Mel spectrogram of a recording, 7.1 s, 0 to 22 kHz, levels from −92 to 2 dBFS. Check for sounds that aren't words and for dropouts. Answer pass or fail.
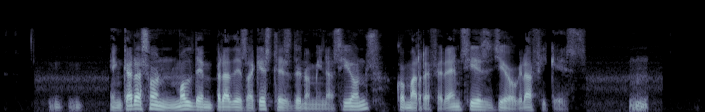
fail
